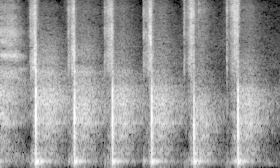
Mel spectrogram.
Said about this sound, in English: And I always try to cut this fast because, you know, it hurts your eyes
